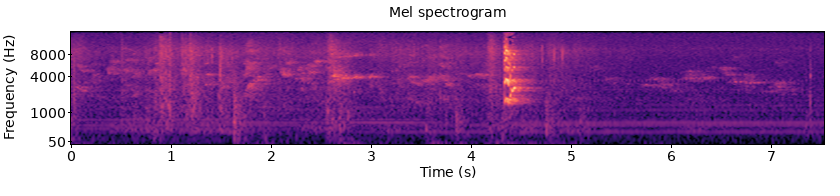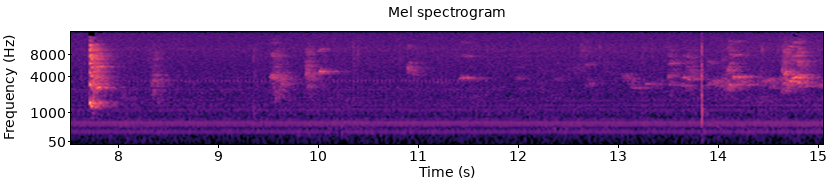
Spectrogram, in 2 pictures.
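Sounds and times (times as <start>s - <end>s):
soft bird chirps: 0.1s - 4.7s
cockatiel harsh calls: 4.3s - 4.7s, 7.7s - 8.0s.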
